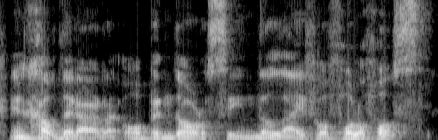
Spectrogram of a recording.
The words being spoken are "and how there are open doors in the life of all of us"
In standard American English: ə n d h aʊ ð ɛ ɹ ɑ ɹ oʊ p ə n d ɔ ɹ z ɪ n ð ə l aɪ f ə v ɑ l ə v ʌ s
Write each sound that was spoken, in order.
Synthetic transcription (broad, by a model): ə n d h aʊ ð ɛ ɹ ɑ ɹ oʊ p ə n d ɔ ɹ s ɪ n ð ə l aɪ f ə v ɑ l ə f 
